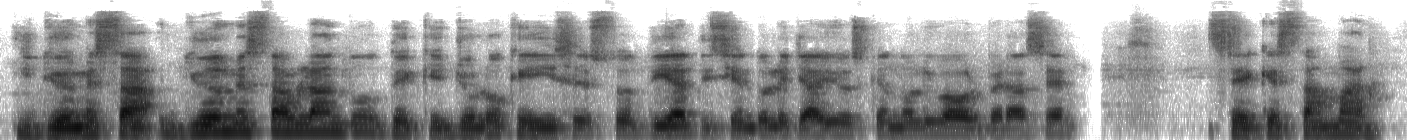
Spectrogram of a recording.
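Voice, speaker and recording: Young adult man, mid-pitched; earnest faith testimony that slips into other people's voices for quoted lines. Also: steady tone, fairly quick, darkish tone. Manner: earnest storytelling, acts out quoted dialogue with raised pitch. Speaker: guest giving a religious testimony.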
